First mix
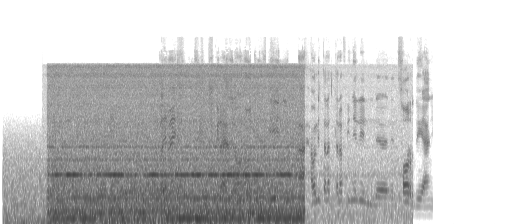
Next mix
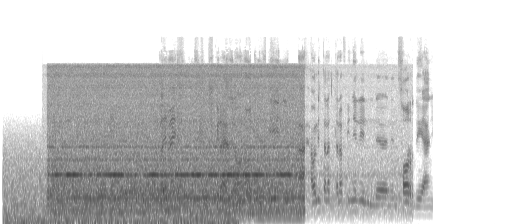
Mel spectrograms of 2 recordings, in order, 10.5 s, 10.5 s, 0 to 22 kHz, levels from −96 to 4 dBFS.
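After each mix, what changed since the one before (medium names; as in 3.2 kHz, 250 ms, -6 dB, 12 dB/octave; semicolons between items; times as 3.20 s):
second sound: add high-pass 250 Hz 12 dB/octave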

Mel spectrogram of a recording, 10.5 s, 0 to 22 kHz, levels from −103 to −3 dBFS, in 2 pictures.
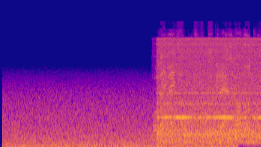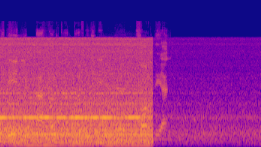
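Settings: second sound: entry +2.20 s; master: add bass shelf 430 Hz +6 dB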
